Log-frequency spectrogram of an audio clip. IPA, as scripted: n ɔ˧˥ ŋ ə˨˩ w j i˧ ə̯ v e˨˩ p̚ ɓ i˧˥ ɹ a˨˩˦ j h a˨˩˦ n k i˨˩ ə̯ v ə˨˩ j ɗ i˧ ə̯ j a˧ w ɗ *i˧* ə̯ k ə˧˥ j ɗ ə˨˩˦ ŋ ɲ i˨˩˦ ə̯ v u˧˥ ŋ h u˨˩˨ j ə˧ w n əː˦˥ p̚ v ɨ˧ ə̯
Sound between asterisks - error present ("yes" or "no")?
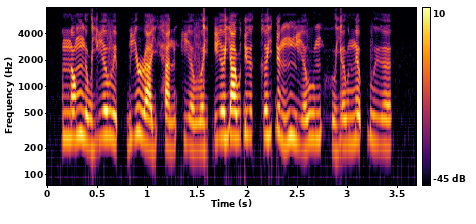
yes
